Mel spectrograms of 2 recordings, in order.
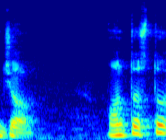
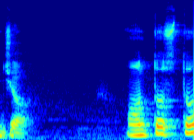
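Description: No difference in how they are said.

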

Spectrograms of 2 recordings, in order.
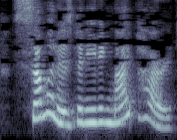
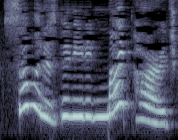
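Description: First: It is said in a medium-pitched voice. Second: It is said in a small, high voice.

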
